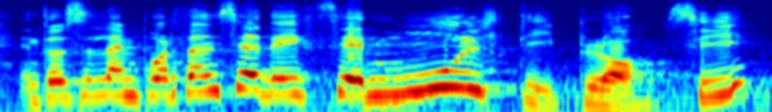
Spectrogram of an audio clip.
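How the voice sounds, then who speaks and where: A woman's voice: on the high side, very animated, unhurried. A woman with an Argentine Spanish accent giving a conference talk, searching for her words with many fillers and restarts and checking in with the audience. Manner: asks the room for agreement with tag questions. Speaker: conference speaker on astrology. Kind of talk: lecture to a live audience.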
